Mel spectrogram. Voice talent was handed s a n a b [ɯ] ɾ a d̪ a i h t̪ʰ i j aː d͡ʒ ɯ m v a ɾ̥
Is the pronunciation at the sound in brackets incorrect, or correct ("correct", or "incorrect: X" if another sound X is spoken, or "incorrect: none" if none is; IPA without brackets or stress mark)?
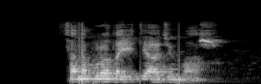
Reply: incorrect: u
